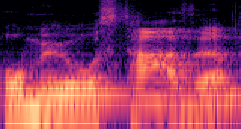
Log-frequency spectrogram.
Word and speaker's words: Homöostase: Und das hängt zusammen mit der sogenannten, jetzt muss ich es richtig aussprechen, Homöostase. – Hast du ganz richtig ausgesprochen. Ja, habe ich richtig ausgesprochen.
